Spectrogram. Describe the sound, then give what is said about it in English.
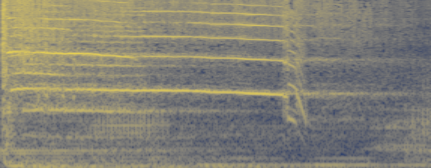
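A woman's piercing, unearthly scream holds a high, strained pitch that slowly sags, then cracks and drops abruptly near the end, loud over a low rumbling background. “A scream that was not hers exploded from her lips.”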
